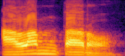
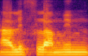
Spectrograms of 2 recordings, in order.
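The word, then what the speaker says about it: ألم تر: atau dibaca hurufnya alif.lam.mim Kalau di awal surat al-fiil itu dibaca bacaannya Jadi alamtaro bukan alif.lam.mim Taro enggak alam taro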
